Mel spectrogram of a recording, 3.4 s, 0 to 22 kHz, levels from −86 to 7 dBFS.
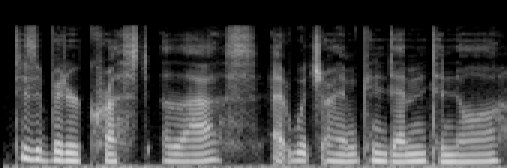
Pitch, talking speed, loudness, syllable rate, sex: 180 Hz, 215 wpm, -16 LUFS, 5.1 syllables/s, female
